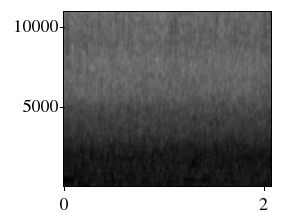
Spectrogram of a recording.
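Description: A fast, rocky river rushing through white-water rapids: a steady, even rush of water.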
